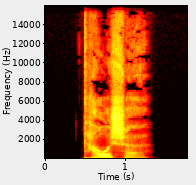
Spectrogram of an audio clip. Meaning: inflection of tauschen: 1. first-person singular present 2. first/third-person singular subjunctive I 3. singular imperative
- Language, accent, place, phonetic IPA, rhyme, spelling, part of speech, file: German, Germany, Berlin, [ˈtaʊ̯ʃə], -aʊ̯ʃə, tausche, verb, De-tausche.ogg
